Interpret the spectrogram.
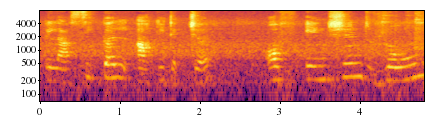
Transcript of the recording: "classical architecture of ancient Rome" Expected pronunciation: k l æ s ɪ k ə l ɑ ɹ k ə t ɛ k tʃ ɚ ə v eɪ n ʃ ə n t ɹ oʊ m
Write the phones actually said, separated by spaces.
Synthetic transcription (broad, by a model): k l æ s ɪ k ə l ɑ ɹ k ə t ɛ k tʃ ɚ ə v eɪ n ʃ ə n t ɹ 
